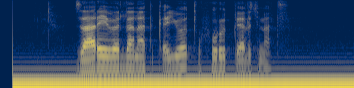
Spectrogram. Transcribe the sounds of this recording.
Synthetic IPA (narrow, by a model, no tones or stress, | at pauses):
zaɾe̞jɛβəlːanat̪kʼəjːwɔt̪ʼhuɾɨt̪ʼːjalːət͡ʃna̰t̪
